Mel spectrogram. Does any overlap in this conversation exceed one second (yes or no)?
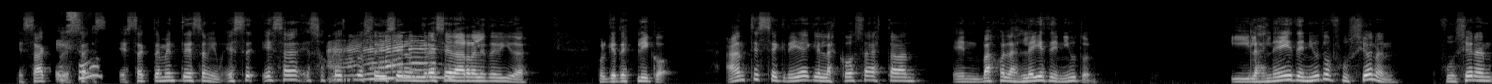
yes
